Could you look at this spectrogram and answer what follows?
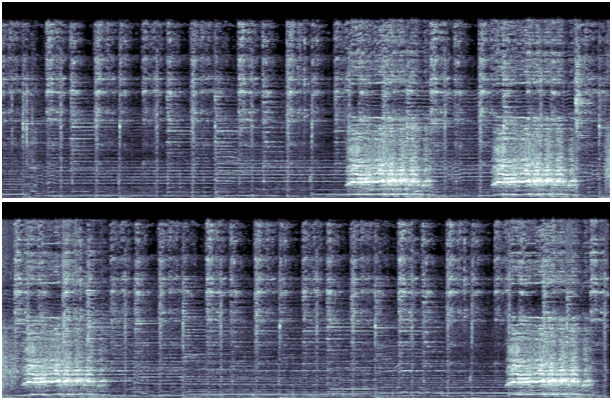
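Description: A horse neighs and whinnies with clip-clopping hooves in a royal stable, the calls rising in several loud bursts over a continuous musical score.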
